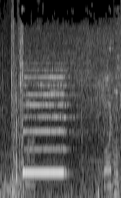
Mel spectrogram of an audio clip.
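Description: A single car horn honk, one steady tone lasting just under a second, starting about half a second in.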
